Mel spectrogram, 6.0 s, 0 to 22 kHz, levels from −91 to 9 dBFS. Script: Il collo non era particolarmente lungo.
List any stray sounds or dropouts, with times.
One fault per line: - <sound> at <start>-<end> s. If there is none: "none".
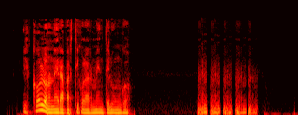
- laugh at 4.0-5.2 s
